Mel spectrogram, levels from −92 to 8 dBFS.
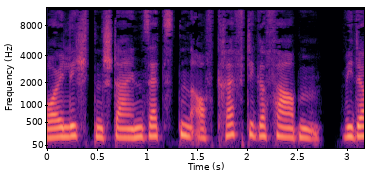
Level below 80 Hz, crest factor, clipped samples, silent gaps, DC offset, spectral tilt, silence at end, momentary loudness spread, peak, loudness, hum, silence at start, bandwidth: -60 dBFS; 14 dB; under 0.1%; none; under 0.1%; -6.5 dB/octave; 0 s; 6 LU; -6 dBFS; -20 LUFS; none; 0 s; 12 kHz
